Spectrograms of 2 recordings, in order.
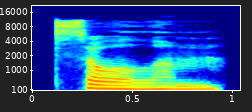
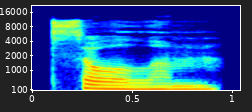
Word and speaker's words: solemn: solemn Now read the syllables shown on the screen naturally. sole um solemn Emphasize s o l and soften um.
